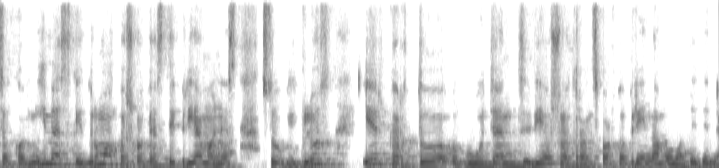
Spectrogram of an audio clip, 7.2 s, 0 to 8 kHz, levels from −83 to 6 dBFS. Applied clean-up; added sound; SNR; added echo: none; none; none; none.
